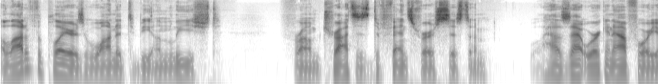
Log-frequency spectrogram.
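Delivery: plain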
